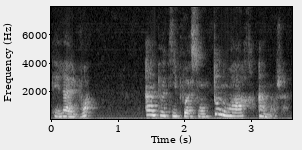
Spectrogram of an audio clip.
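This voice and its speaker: A woman casually retelling a folk tale with lively, irreverent, joking asides. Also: fairly high pitch, normal speed, highs cut off. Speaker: storyteller. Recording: roomy echo.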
